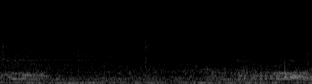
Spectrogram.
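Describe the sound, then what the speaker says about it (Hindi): A prize-winning racing pigeon, a cross between Kali Duniya and Daku breeds, coos softly in a few low, rounded calls against faint background noise. "ये हमारा पिछले साल का चैंपियन कबूतर है"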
